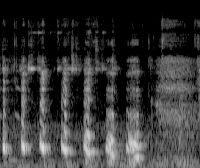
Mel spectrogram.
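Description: A woman laughing: a run of about six short bursts of laughter, each falling in pitch, over about a second and a half.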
